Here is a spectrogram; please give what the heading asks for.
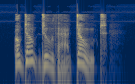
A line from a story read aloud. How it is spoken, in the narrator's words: cried out in alarm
